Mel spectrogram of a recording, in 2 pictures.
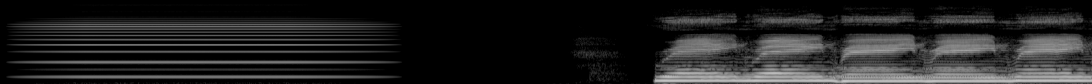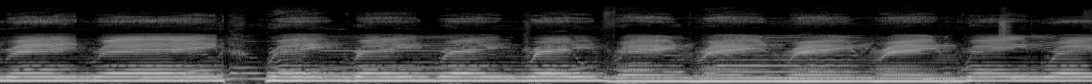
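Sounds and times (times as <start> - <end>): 
bass-predominant chorus music: 6.6 - 21.8.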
